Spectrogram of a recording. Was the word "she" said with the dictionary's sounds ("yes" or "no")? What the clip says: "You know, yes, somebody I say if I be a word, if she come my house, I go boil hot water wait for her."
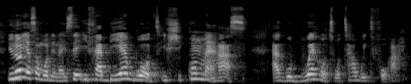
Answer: yes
